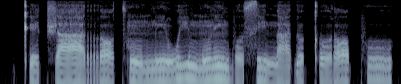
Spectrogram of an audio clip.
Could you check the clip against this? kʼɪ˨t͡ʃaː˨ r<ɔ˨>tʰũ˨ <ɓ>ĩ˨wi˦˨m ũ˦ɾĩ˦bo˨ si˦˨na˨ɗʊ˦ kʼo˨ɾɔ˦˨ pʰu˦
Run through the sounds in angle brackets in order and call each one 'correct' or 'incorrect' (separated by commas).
correct, incorrect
